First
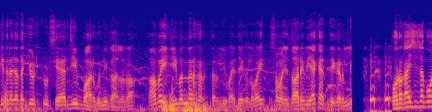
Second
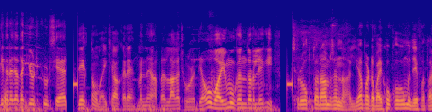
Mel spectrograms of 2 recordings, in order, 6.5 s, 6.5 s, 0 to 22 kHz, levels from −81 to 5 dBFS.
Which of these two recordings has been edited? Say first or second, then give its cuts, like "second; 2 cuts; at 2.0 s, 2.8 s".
second; 2 cuts; at 1.1 s, 4.3 s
